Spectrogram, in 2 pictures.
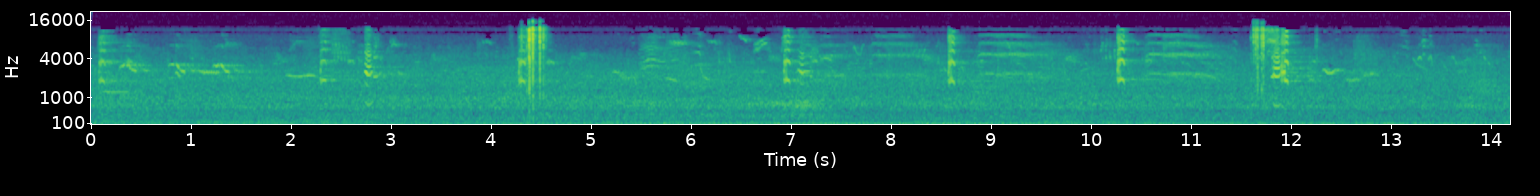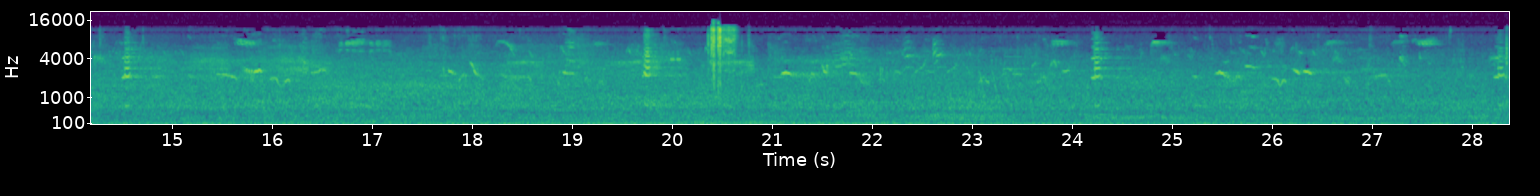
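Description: Small birds chirping and calling on and off over a steady low background rumble, with three sharp clicks.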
